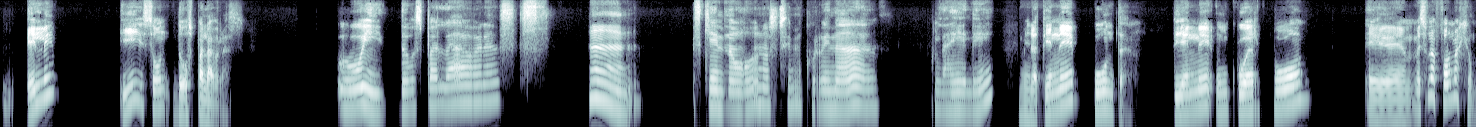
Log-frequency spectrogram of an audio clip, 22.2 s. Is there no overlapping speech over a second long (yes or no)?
yes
